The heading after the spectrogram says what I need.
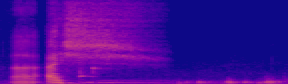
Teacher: Salah sifat huruf. Sifat huruf shin ni rahawa. Suara terlepas.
